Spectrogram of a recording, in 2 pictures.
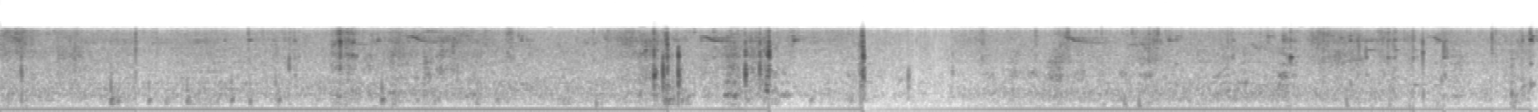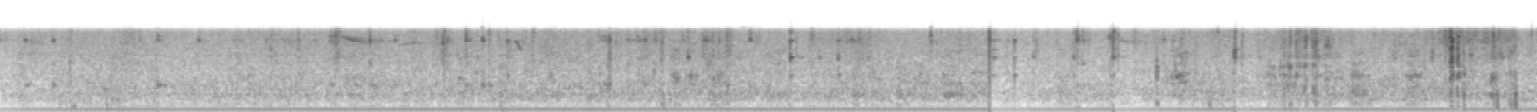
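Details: Two dogs, Spruce and Griffin, wrestling, giving rough broadband growls in irregular bursts with scuffling thumps, over a steady low hum throughout.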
